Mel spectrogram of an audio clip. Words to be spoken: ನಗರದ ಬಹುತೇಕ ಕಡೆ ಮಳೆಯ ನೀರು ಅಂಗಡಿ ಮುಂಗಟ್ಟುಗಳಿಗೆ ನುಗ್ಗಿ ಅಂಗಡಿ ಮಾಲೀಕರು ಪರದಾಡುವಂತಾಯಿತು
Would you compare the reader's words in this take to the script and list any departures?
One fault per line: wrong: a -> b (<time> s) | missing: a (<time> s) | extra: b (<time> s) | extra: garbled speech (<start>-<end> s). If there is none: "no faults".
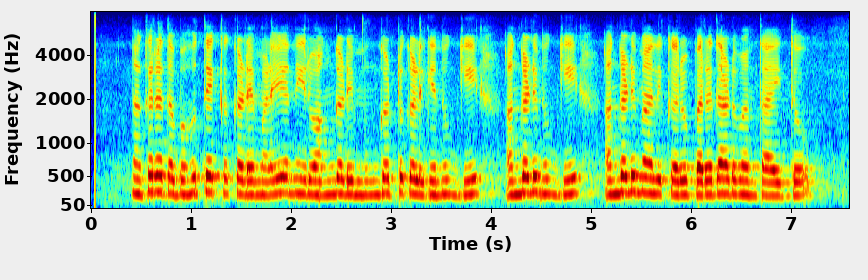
extra: ನುಗ್ಗಿ ಅಂಗಡಿ (4.5 s)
